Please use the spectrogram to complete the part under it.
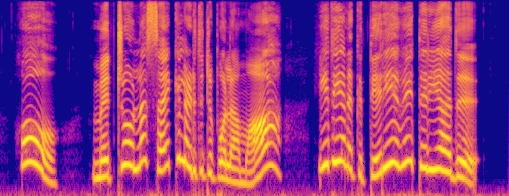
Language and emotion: Tamil, surprised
